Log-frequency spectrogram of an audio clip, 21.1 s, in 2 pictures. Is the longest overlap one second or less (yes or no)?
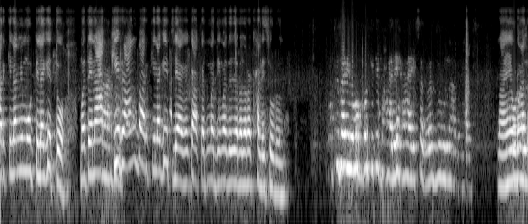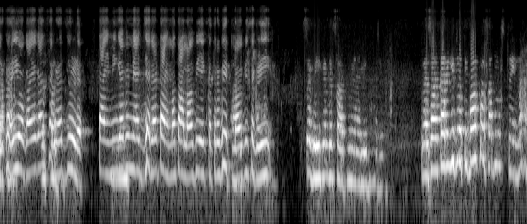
no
